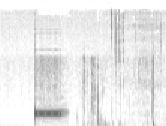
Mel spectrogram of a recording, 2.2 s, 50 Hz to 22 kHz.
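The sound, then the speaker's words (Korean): A telephone call being placed from a radio call-in studio: a short, steady line tone sounds first, followed by choppy, garbled line sounds and a sharp click near the end. “자, 5554님 한번 전화 걸어보겠습니다.”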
